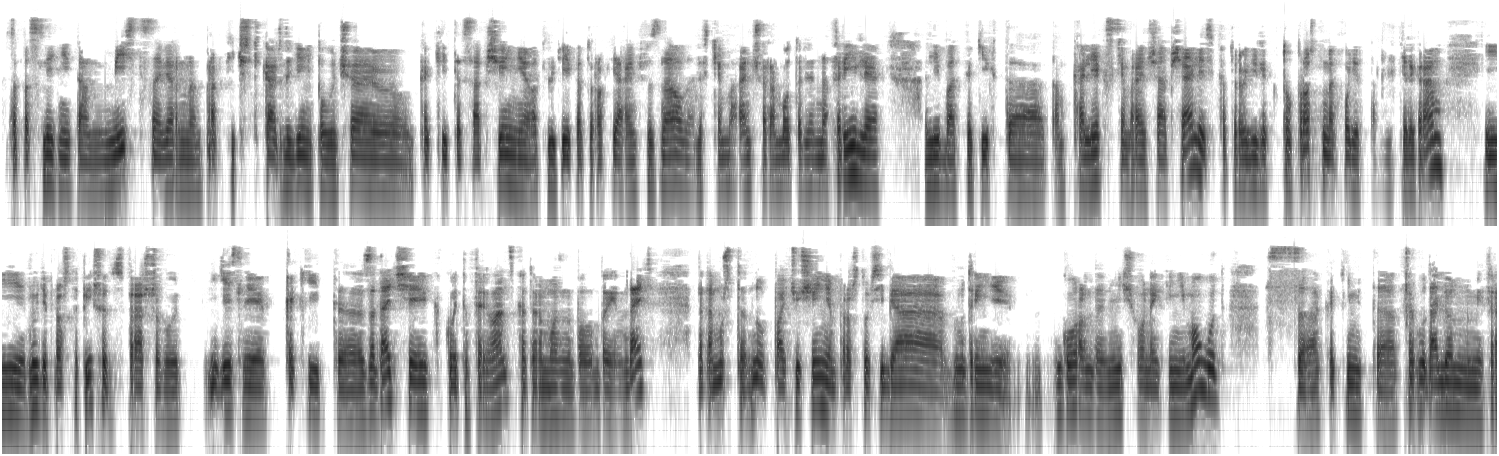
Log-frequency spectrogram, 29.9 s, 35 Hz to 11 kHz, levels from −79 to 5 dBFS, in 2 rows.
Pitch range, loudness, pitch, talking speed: 95-110 Hz, -17 LUFS, 100 Hz, 155 wpm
